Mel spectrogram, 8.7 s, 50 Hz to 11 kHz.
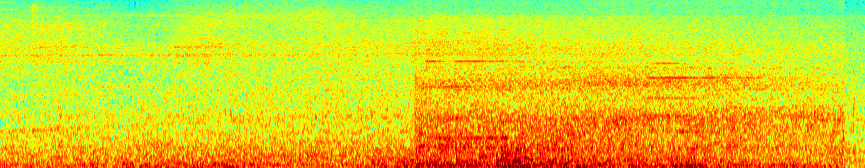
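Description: N700S Shinkansen pulling out of the platform, a steady rushing run of wheels and air. The noise jumps up a little after four seconds as the train gathers speed past the platform, is loudest around five seconds, then slowly eases as the last cars go.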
